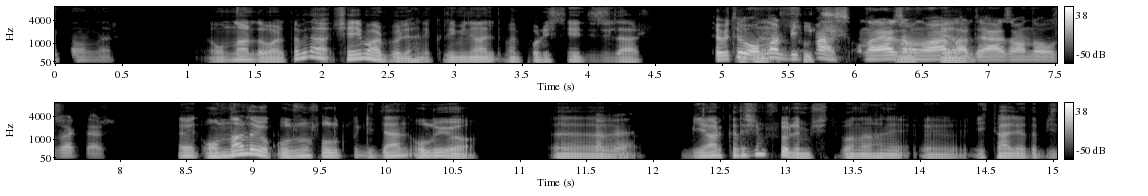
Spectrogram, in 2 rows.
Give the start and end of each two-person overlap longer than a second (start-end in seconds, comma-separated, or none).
5.1-6.9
